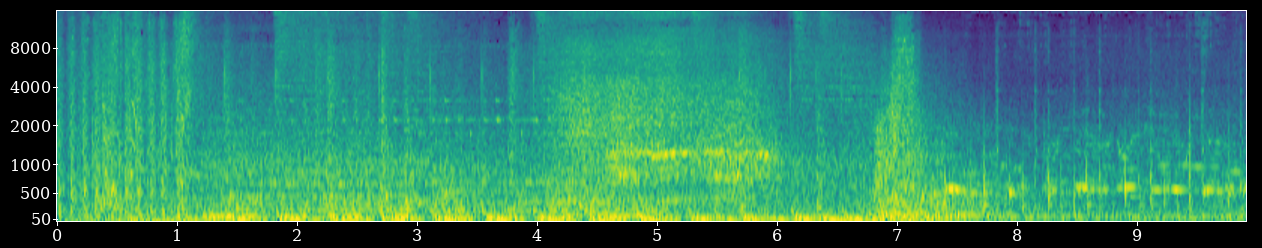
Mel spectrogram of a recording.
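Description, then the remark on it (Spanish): A long, loud burst of rapid gunfire rattles off in dense volleys for several seconds, harsh, shot along the floor-level black stripe of a typical school bus, with indistinct voices underneath before the shooting trails off. “Dispararon justo a lo largo de la banda negra del típico autobús escolar, la que se encuentra a nivel del piso, de modo que incluso las personas que se estarían escondiendo para cubrirse habrían recibido disparos desde el otro lado del autobús.”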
